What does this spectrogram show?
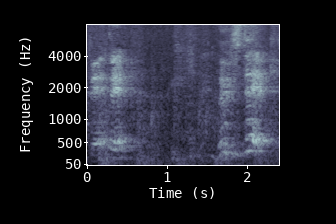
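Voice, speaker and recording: A man playing a grandiose, excitable comic rival candidate in a pantomime, heard in an echoey space. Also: drawn-out words. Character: pompous, squabbling comic male rival candidate. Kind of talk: pantomime stage acting. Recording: far, echoey noisy stage.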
